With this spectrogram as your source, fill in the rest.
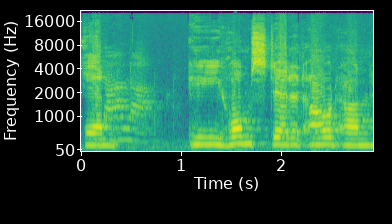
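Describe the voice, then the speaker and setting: With an Upper Midwest US accent, a woman with a fairly low pitch speaks at a very slow pace and with ordinary pitch variation, over noticeable background noise. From northern Wisconsin. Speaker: local elder interviewee. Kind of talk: oral history interview.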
